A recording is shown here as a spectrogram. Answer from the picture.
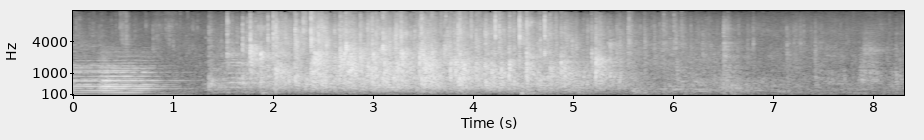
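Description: The final held chord of the youth group's song ends just under a second in. Then a congregation applauds, swelling quickly and gradually dying away.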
